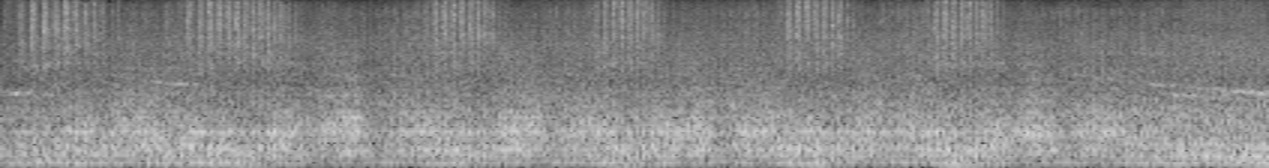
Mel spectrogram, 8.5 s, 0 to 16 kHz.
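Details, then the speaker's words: 1998 Chevy Tracker with a varnished fuel system and injector problems. Uneven, loping idle with missing beats. Pulling plugs one and two nearly killed it, while pulling three and four made no change. Misfire from incorrect firing order. "okay doesn't sound great doesn't look like it's running good that didn't sound good"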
